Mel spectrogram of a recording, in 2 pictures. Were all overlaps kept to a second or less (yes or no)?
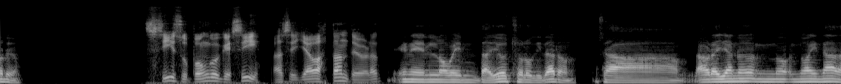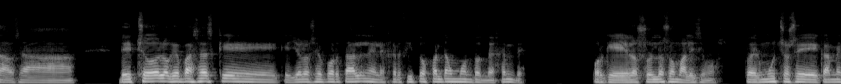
yes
